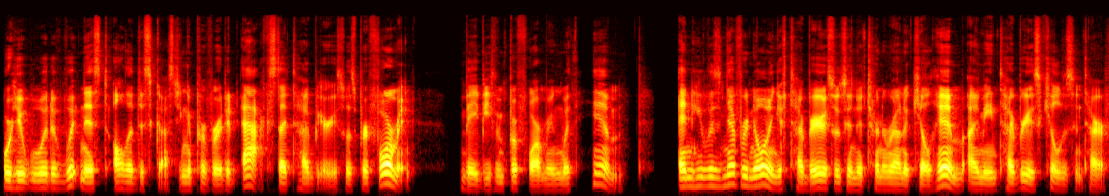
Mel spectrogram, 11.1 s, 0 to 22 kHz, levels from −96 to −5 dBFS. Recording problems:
thin; very; fading below 450 Hz

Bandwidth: 16.5 kHz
